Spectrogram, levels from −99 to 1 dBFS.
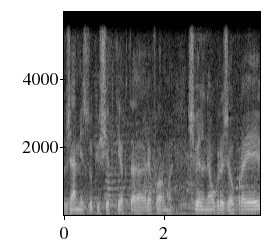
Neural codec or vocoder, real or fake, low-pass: none; real; 5.4 kHz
